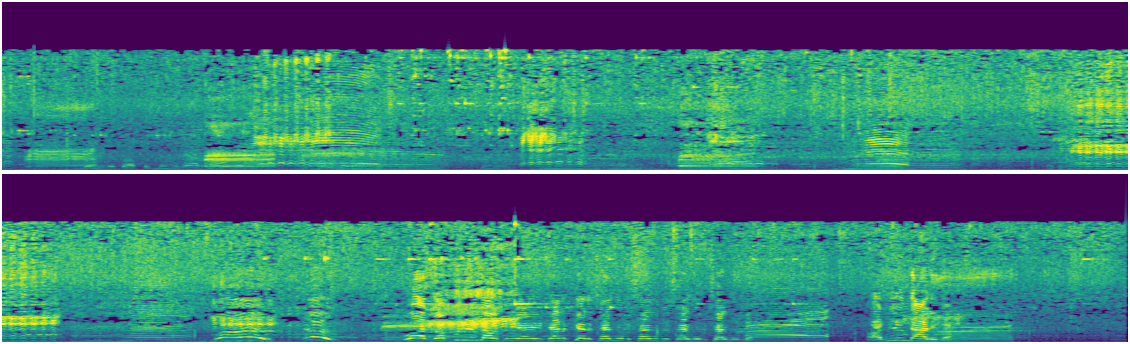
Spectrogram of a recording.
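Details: Flock of sheep on a village farm bleating almost continuously, with many overlapping quavering bleats at different pitches, some higher and thinner, over steady low rumbling noise.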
